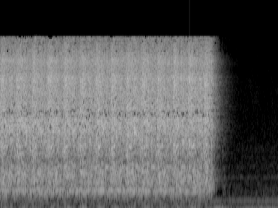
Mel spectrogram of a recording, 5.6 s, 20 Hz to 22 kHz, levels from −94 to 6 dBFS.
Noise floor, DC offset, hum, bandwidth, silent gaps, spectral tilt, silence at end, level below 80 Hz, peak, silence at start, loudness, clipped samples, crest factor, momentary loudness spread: -63 dBFS; under 0.1%; none; 12 kHz; none; 3 dB/octave; 1.2 s; -62 dBFS; 0 dBFS; 0 s; -12 LUFS; under 0.1%; 16 dB; 1 LU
